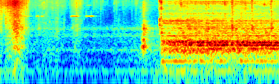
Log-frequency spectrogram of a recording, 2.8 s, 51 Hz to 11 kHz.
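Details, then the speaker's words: Old 220V-only Singer 7422 sewing machine after repair of its faulty upper-thread tension dial unit, sewing fabric with the pedal; a couple of handling clicks, then a smooth, quiet, even whir with no knocking. Normal sewing. "아주 조용하게 바느질이 잘 되는 걸 보실 수가 있습니다."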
